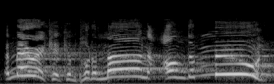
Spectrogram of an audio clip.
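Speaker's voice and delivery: mock grandeur.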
